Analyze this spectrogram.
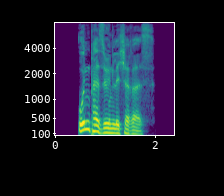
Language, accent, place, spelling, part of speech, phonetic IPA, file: German, Germany, Berlin, unpersönlicheres, adjective, [ˈʊnpɛɐ̯ˌzøːnlɪçəʁəs], De-unpersönlicheres.ogg
- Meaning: strong/mixed nominative/accusative neuter singular comparative degree of unpersönlich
